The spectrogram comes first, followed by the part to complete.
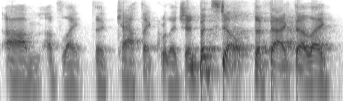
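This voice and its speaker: A man's voice: lowish voice, a little fast, fairly bright tone. A man giving spoken script feedback in a group discussion, speaking hesitantly and circling back to rephrase his points.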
